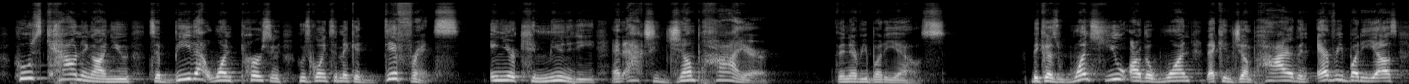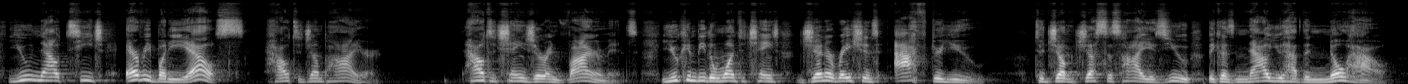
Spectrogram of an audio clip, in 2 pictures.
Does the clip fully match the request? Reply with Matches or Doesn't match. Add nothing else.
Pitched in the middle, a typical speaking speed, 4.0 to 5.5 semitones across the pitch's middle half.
Matches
